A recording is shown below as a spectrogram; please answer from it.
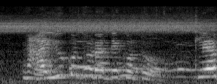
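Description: Steady high-pitched insect chorus, like crickets, running throughout. A voice speaks over it from shortly after the start.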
